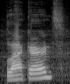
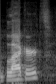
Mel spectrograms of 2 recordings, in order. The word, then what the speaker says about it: blackguards: two lists is uh the blackguards sorry the blagards i i've been saying it wrong obviously for toba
